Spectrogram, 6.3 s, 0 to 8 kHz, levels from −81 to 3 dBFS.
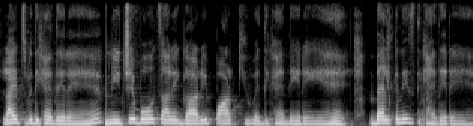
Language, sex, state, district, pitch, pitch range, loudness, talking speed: Hindi, female, Arunachal Pradesh, Lower Dibang Valley, 210 Hz, 195-220 Hz, -17 LUFS, 200 wpm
